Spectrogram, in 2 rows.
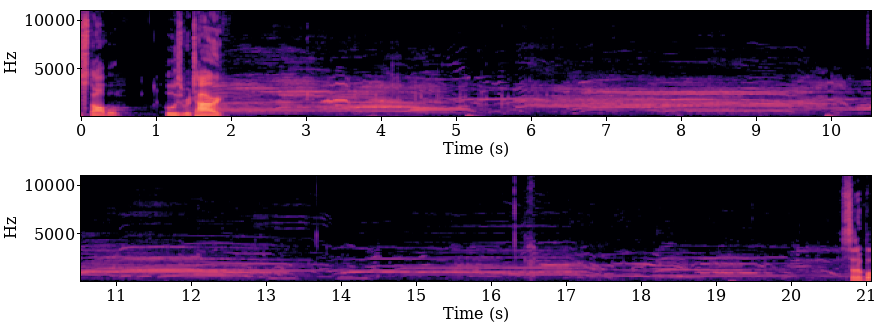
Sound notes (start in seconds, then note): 12.6 applause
